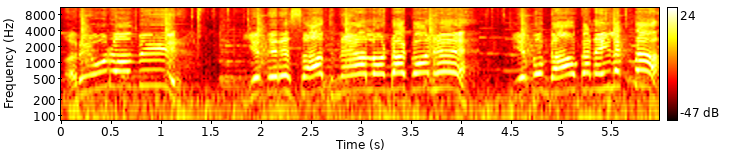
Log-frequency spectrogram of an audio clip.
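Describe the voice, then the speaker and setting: A man voicing a hot-tempered village blacksmith in a cartoon story, complaining loudly and indignantly in drawn-out words. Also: extremely high pitch, lively intonation, over music, full character voice. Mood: suspicious, gruff.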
